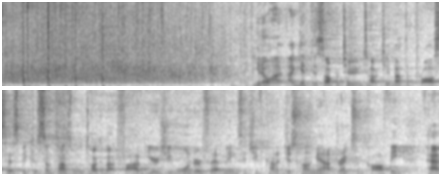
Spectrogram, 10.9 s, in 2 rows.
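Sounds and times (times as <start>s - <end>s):
scattered hand claps: 0.0s - 3.1s
speech: 3.2s - 10.9s.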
